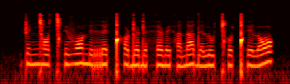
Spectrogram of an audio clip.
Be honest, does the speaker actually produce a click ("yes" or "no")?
yes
